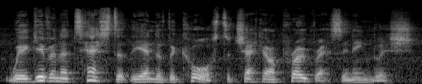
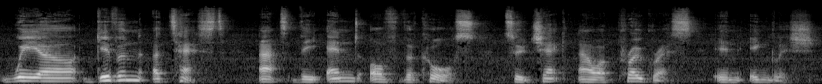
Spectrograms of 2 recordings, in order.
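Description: First: The words run together as one linked sound. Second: Each word is pronounced separately, not linked. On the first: "Then I'll read them with all the words linked up" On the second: "I'll read each sentence once with all the words individually pronounced"

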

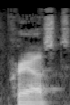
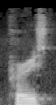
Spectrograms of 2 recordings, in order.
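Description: First: It is said with an Australian pronunciation. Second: It is said the standard, non-Australian way.

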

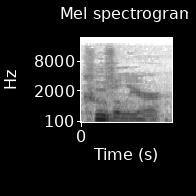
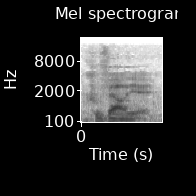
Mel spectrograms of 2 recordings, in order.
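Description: First: The name is said with an anglicized pronunciation. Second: The name is said with a French pronunciation. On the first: This is how the family and locals say it. "they say it Cuvelier" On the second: This is the name's original pronunciation. "but it's definitely Cuvelier"

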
